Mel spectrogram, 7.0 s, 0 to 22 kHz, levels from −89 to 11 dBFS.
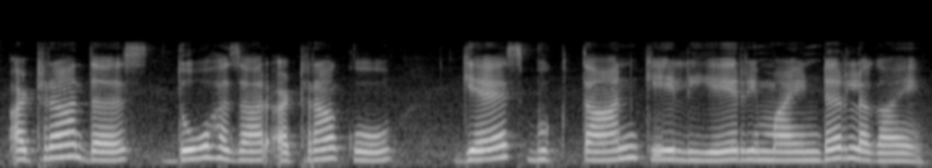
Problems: constant background noise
